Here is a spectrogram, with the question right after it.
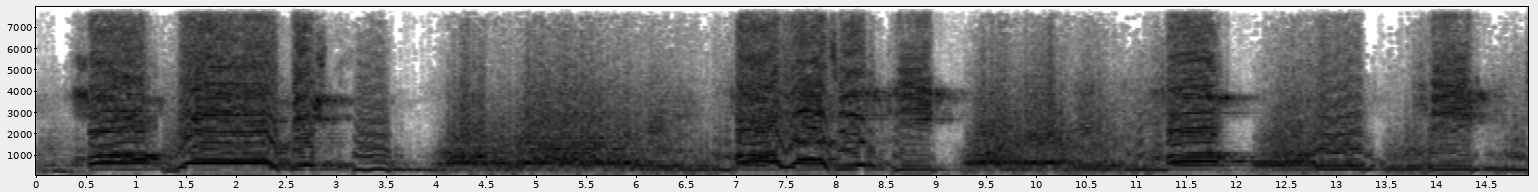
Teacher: خا کو موٹا تو پڑھیں گے لیکن گول نہ ہو.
